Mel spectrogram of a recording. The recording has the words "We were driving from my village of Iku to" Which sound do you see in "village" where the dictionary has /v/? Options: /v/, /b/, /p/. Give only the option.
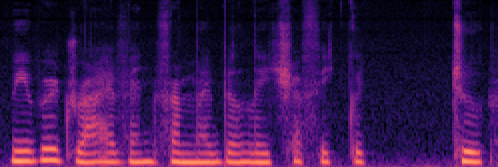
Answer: /b/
